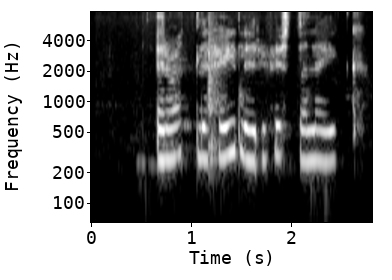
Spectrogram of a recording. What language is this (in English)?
Icelandic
